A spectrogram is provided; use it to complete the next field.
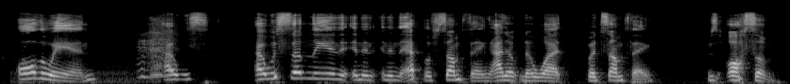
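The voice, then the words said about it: American Chicago accent, slightly Southern vowels. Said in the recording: “your accent probably sounds like that to Kaylee... Very American, yeah... I have a Chicago accent... There's a couple of vowels you say that are like Southern flavored a little bit.”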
